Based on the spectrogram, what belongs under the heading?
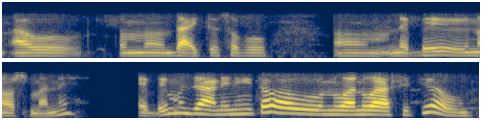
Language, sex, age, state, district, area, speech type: Odia, female, 60+, Odisha, Jharsuguda, rural, conversation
